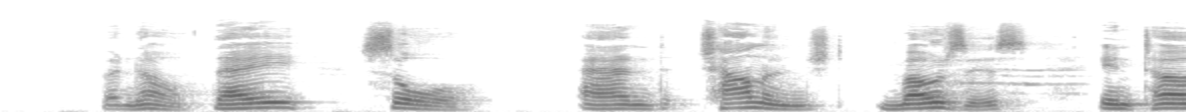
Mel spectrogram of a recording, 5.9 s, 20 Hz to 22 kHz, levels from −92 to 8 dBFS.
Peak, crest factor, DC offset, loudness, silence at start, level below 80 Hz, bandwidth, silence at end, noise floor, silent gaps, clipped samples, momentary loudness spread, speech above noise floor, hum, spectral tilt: -20 dBFS; 18 dB; under 0.1%; -39 LUFS; 0.5 s; -80 dBFS; 10.5 kHz; 0 s; -81 dBFS; none; under 0.1%; 13 LU; 43 dB; none; -4.5 dB/octave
